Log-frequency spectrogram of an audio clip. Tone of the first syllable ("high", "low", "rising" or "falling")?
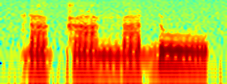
low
